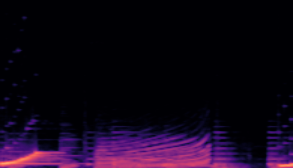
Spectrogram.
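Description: Cartoon sound effects over children's background music: a quick upward pitch sweep right at the start, then a longer sweep that climbs faster and faster to a high pitch just before the end.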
